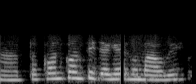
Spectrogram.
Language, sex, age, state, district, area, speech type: Hindi, female, 60+, Madhya Pradesh, Jabalpur, urban, conversation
